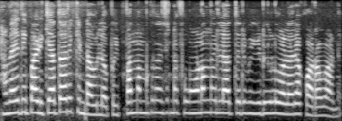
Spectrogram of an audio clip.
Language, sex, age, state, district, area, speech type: Malayalam, female, 30-45, Kerala, Kozhikode, urban, spontaneous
